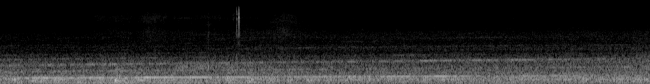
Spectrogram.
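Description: Inside a Class 313 electric multiple unit gathering speed: a steady rumble of wheels on rail, with a motor whine whose pitch rises slowly as the train accelerates. A single sharp click sounds about two and a half seconds in.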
